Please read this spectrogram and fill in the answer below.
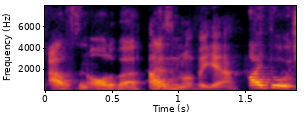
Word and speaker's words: Alison Oliver: I think she was, I said her name wrong, didn't I? It's Alison Oliver.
